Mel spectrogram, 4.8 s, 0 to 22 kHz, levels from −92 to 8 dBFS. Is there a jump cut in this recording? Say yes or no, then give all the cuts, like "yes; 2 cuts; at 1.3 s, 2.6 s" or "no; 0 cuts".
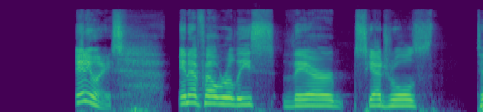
yes; 1 cut; at 1.7 s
